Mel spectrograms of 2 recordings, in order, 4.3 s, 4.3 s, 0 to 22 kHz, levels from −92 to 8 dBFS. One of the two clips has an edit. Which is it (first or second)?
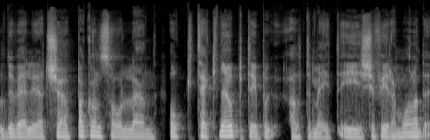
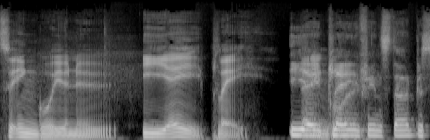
first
